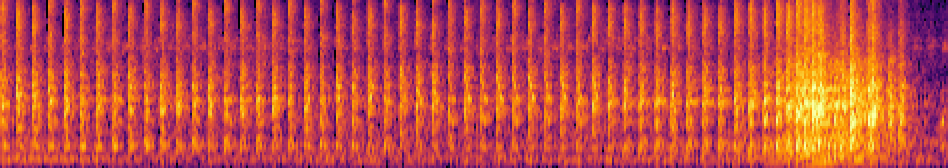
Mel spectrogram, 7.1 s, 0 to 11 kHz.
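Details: 1992 Toyota Cressida Grande petrol engine running: sharp steady metallic knock, about eight raps a second.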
